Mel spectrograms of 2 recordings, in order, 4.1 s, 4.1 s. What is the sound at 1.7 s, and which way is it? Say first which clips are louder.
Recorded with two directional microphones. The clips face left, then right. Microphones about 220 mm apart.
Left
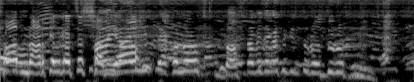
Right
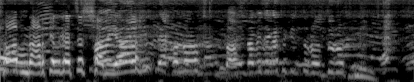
A man's voice: left 5 dB; 35° left (ahead or behind).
